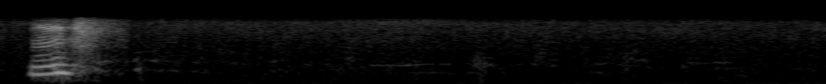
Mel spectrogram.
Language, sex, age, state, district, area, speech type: Dogri, female, 30-45, Jammu and Kashmir, Udhampur, rural, conversation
